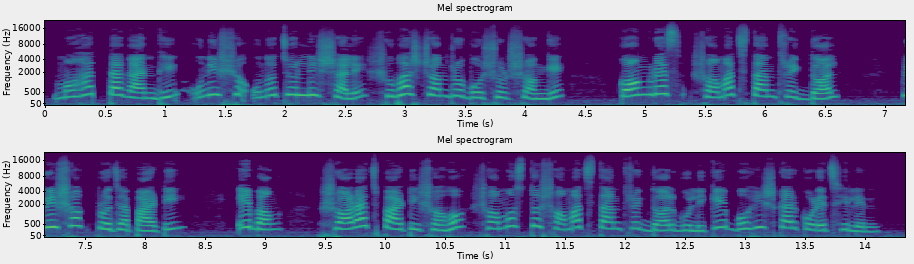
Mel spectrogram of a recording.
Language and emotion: Bengali, neutral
